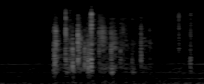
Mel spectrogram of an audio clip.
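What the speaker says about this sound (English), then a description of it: "So you'll hear the keyboard sound throughout the tutorial." A computer keyboard clatters under quick, irregular keystrokes, a short flurry of close, fairly soft clicks that thins out to a few scattered taps.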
